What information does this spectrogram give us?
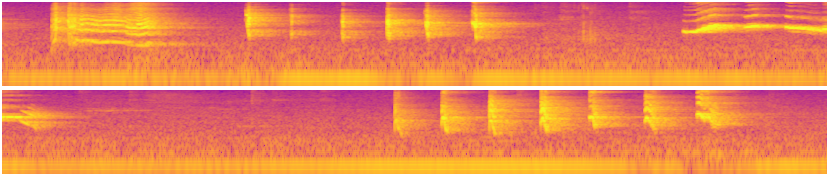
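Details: Cheerful pet parrot chirping in short harsh bursts, a rapid series of clipped notes, then a longer bending whistled squawk, silence, and another quick run of six sharp chirps; steady low hum indoors.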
